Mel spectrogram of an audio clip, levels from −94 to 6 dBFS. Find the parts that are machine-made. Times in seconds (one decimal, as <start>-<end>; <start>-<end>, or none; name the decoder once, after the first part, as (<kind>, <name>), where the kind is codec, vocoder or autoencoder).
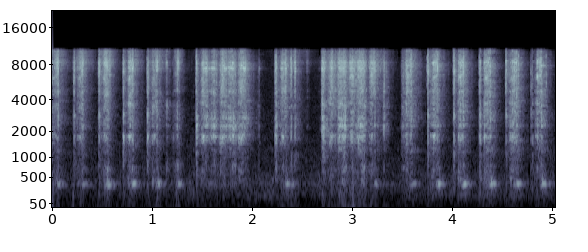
0.0-1.3 (vocoder, WaveNeXt); 2.4-3.5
